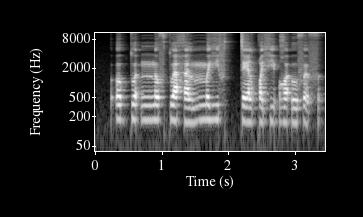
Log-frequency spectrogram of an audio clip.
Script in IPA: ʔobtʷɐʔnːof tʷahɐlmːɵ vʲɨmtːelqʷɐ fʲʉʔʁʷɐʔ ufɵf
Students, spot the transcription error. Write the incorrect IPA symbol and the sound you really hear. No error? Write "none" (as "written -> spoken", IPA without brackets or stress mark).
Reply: m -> f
